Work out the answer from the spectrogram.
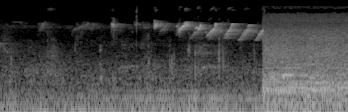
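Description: A small bird singing a run of quick, high chirps, each dropping in pitch, about three or four a second. A little under four seconds in, it cuts off abruptly into a louder steady hiss with a low hum.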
